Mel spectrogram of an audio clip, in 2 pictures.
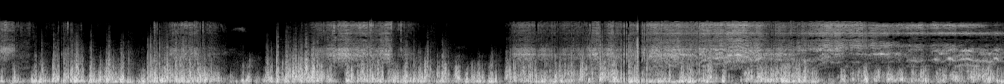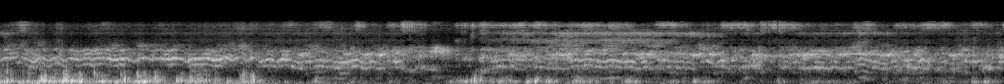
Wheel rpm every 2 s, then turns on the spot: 10, 20, 20, 60, 70, 70, 70, 70, 70, 70.
none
